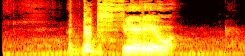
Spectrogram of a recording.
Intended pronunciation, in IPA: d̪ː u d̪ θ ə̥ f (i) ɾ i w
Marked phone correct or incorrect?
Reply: correct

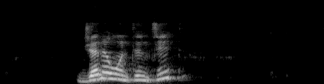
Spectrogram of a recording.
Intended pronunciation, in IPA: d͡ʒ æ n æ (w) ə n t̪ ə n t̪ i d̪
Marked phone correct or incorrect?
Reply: correct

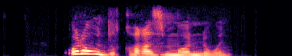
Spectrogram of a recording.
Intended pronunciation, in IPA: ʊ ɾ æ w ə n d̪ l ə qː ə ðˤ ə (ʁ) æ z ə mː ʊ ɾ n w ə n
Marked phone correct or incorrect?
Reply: correct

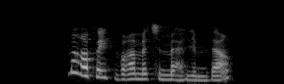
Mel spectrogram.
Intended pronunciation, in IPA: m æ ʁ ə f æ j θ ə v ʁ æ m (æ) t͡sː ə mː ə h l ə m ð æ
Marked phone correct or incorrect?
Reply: correct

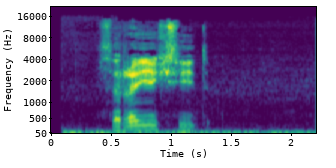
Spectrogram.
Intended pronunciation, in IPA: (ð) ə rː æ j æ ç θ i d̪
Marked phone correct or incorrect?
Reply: incorrect: θ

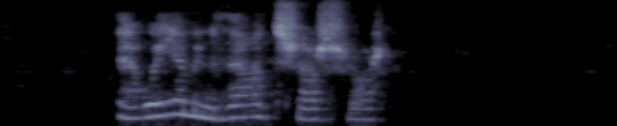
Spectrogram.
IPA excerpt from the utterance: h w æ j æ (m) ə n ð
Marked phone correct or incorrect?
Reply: correct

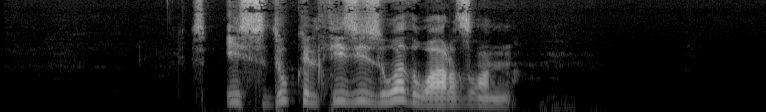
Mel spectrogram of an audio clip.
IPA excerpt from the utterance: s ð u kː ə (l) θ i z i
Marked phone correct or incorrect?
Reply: correct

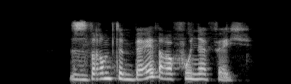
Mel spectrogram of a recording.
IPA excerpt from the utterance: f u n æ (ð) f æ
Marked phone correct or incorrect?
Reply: incorrect: none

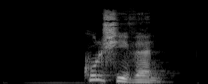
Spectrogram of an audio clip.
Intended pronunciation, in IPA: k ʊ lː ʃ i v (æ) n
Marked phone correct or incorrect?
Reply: correct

